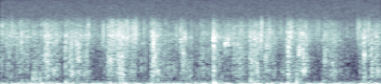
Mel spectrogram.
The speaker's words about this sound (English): Easy on those footsteps. Walk along the edge of the grass. Yeah. It's getting darker under the trees so we can close in some more.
